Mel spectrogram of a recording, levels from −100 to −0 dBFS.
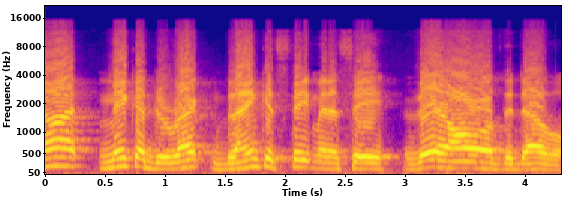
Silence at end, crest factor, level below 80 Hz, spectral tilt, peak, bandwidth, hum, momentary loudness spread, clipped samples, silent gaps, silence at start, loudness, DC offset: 0 s; 6 dB; -42 dBFS; -5 dB/octave; 0 dBFS; 16 kHz; none; 7 LU; 7%; none; 0 s; -6 LUFS; under 0.1%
